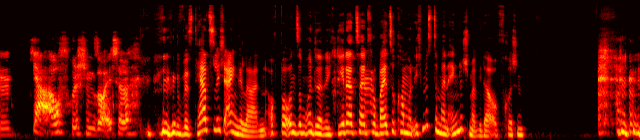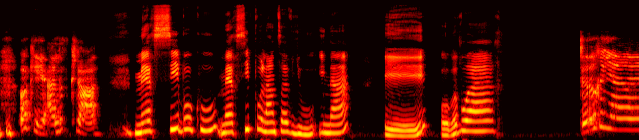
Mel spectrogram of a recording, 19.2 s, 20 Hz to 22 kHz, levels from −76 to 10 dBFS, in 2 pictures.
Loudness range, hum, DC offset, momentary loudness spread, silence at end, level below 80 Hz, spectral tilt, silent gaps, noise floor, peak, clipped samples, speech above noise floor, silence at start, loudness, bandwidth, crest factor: 5 LU; none; under 0.1%; 10 LU; 0 s; -64 dBFS; -4 dB/octave; none; -72 dBFS; -4 dBFS; under 0.1%; 52 dB; 0 s; -20 LUFS; 19 kHz; 16 dB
